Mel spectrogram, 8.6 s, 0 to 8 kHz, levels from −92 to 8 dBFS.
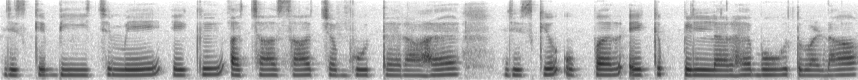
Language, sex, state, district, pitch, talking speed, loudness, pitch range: Hindi, female, Rajasthan, Jaipur, 205 Hz, 105 wpm, -21 LUFS, 200-210 Hz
